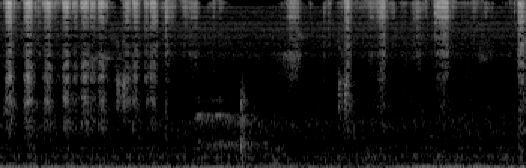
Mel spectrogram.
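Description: A wooden pencil scratches shading strokes across a page of an open paper sketchbook. The quiet, uneven, repeated scratchy strokes come in brief bright bursts over a steady low rumble.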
